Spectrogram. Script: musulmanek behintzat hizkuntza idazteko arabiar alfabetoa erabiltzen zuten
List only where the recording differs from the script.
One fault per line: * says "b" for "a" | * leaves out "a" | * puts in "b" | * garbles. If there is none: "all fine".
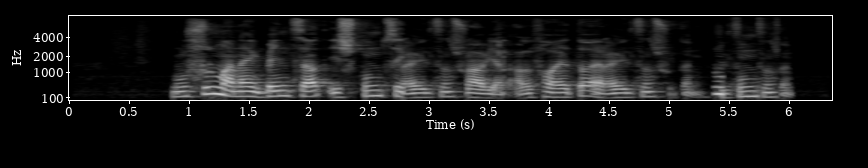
* says "erabiltzen" for "idazteko"
* garbles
